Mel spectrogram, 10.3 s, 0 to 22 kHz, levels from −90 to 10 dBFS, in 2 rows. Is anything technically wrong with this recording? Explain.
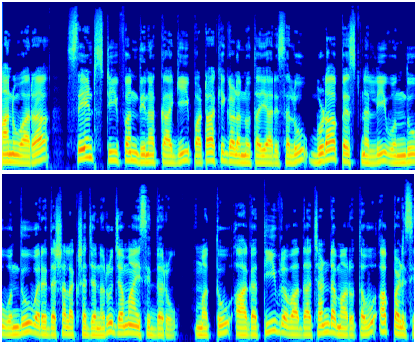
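No, the speech comes through as a steady, intact signal with no audible technical faults.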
